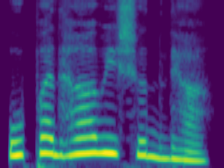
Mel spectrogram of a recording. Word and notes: ಉಪಧಾವಿಶುದ್ಧ: upadhāviśuddha

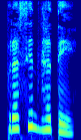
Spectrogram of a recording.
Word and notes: ಪ್ರಸಿದ್ಧತೆ: kannada

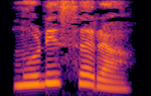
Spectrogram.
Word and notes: ಮುಡಿಸರ: muḍi sara

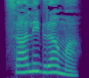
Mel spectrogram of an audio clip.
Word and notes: ಶಾಲಗ್ರಾಮ: śalagRāma

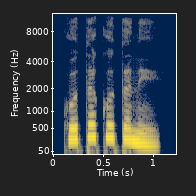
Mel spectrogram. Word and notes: ಗದಗದನೆ: kannada

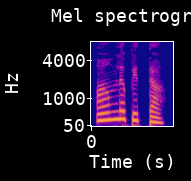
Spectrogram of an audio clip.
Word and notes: ಆಮ್ಲಪಿತ್ತ: āmlapitta

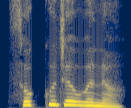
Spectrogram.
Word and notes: ಸೊಕ್ಕುಜವ್ವನೆ: sokku javvane

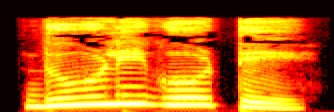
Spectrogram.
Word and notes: ದೂಳಿಗೋಟೆ: dūḷigōṭe

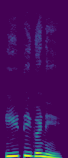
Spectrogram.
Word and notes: ಈಡುಗಾಣು: īḍugāṇu

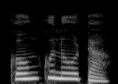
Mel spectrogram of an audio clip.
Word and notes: ಕೊಂಕುನೋಟ: Kannada; koŋku nōṭa

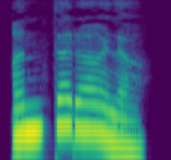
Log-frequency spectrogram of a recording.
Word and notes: ಅಂತರಾಳ: antarāḷa

